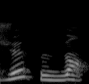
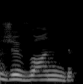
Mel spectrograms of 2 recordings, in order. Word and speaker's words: vends: Please pay attention here that this is not sounded as je vende, because the D and the S both are consonants, and hence this will remain silent. You have to pronounce it as je vends instead of je vende.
